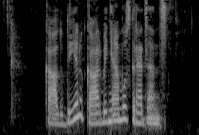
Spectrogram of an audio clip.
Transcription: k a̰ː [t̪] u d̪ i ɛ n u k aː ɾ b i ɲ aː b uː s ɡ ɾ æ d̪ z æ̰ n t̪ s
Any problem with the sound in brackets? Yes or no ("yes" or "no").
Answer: yes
